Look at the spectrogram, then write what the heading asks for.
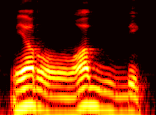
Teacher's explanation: Jangan banyak sekali takrir pada huruf ra, tapi sekali saja. · Dan di sini juga idgham kamil, nunnya hilang secara utuh karena langsung ke huruf ra, dan ra dibaca dengan tebal. Hati-hati dalam melafalkan ra, tidak dibaca dengan mir rabbik.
